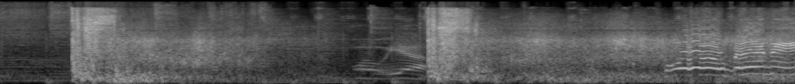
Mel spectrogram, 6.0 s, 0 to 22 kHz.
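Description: Booming blasts from an anti-tank rifle, such as the heavy M107, two sharp loud reports with long rumbling tails, followed by whistling tonal sounds and wind buffeting.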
